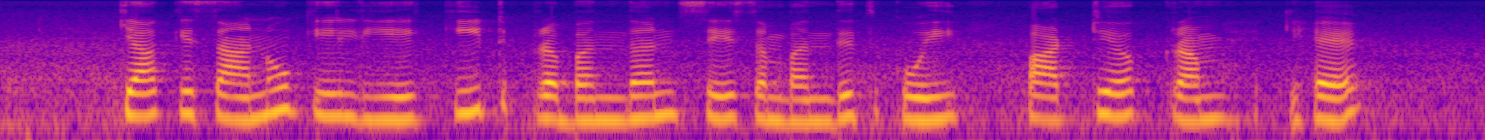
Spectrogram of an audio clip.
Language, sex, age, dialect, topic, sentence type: Hindi, female, 31-35, Marwari Dhudhari, agriculture, question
